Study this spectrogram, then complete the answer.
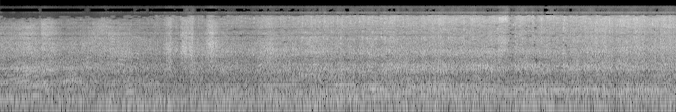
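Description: Race car engines roar loudly as cars speed past close by.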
